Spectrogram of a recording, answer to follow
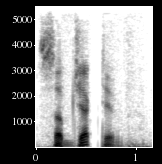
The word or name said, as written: Subjectivity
